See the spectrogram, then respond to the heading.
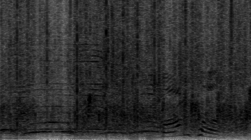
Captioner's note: applause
